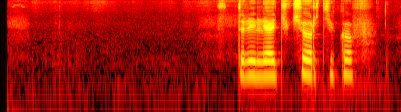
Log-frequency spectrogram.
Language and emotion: Russian, neutral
